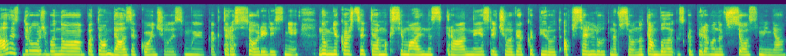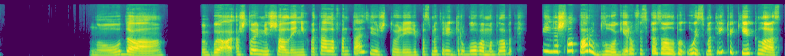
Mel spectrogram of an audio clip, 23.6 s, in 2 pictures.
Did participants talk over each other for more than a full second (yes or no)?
no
